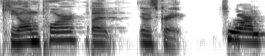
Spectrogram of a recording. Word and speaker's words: Kianpour: by k can canapore and we kind of knows that i can't talk properly how did i go with your pronunciation there it's all right um my last name is pronounced keonpor but it was great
